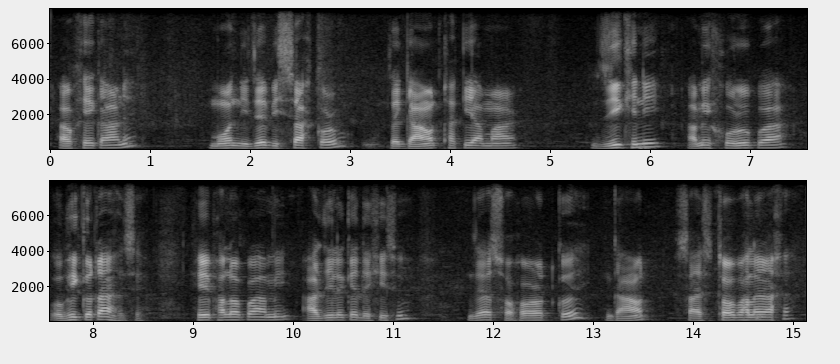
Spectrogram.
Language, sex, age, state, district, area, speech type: Assamese, male, 45-60, Assam, Majuli, urban, spontaneous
